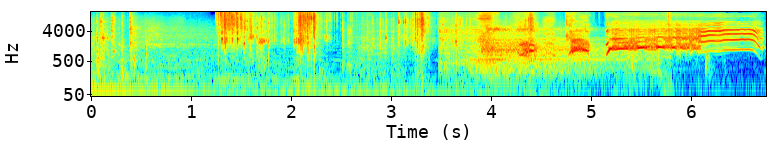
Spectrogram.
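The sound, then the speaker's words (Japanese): Loud crunching of Bonchage fried rice crackers comes in several crisp bursts, followed by a sustained, wavering high-pitched wail that rises toward the end. “ボンチャゲ食う？”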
